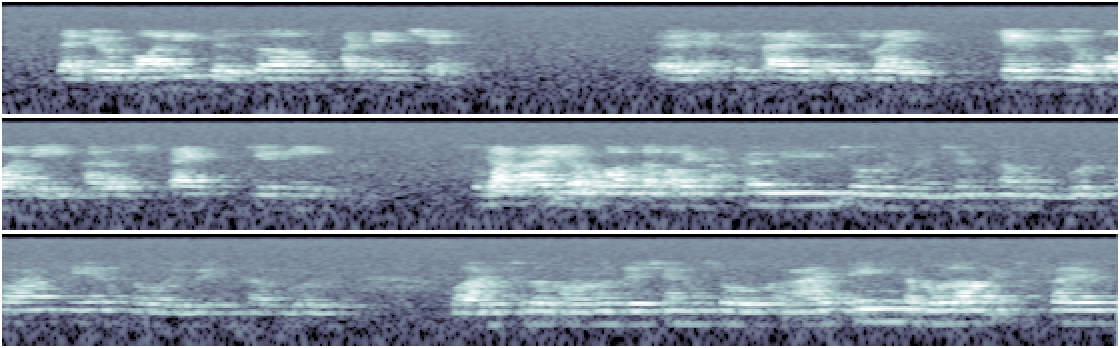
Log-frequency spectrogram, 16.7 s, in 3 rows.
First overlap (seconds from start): 7.9 s

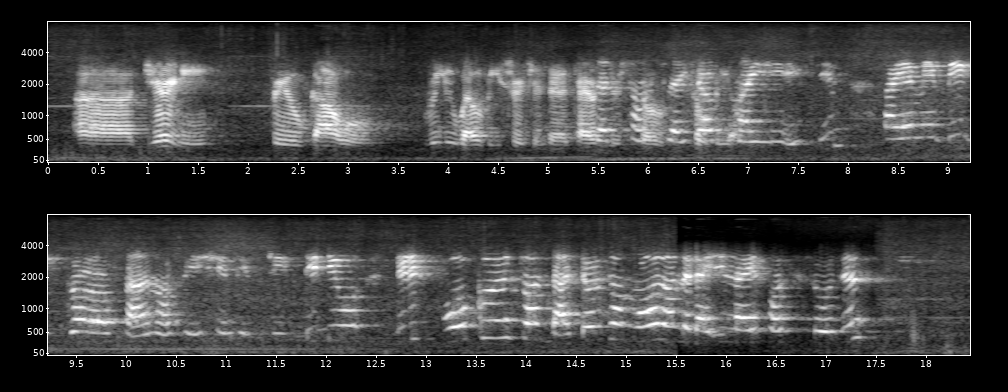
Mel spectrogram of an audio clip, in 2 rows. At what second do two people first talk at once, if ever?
5.4 s

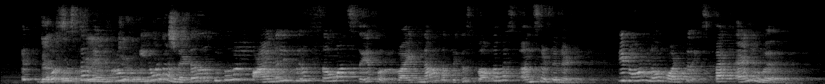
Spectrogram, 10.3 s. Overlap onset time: 0.5 s

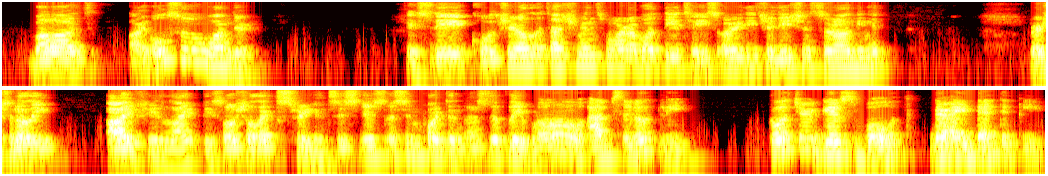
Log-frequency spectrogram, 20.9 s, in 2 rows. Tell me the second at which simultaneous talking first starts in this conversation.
none

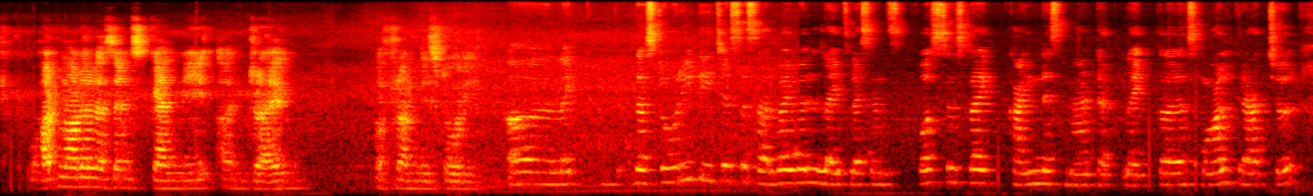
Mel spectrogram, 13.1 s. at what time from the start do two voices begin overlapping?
none

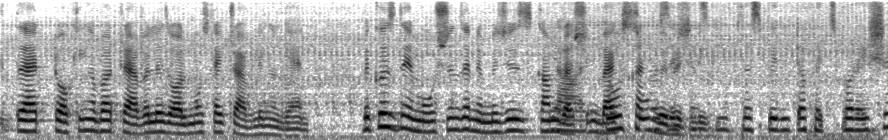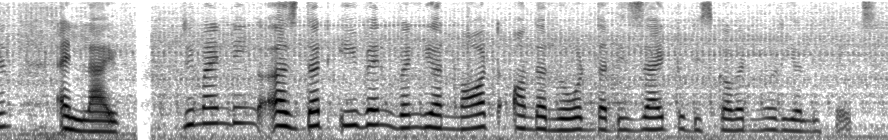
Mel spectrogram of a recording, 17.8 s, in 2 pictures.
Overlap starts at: 5.5 s

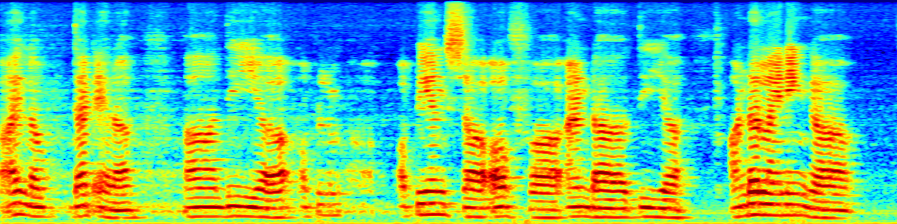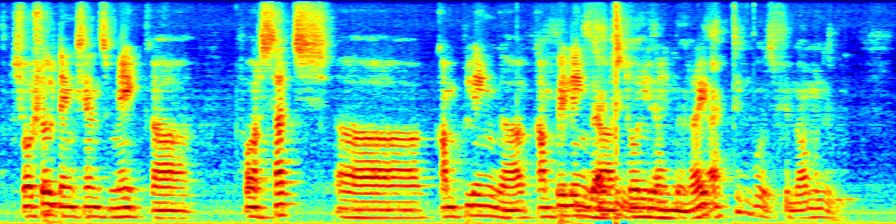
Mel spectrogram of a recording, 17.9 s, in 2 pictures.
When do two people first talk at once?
14.7 s

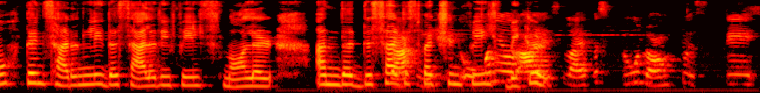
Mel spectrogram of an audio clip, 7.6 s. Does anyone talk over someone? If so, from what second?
3.9 s

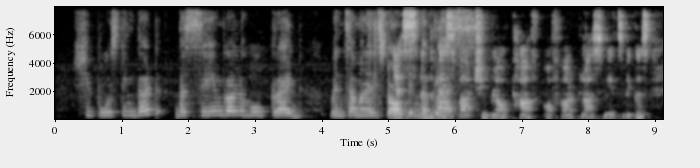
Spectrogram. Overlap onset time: 5.0 s

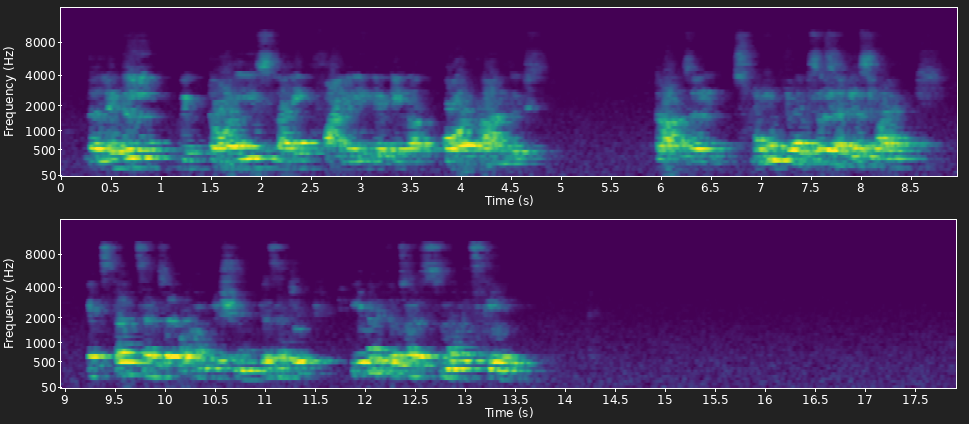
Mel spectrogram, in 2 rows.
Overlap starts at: 7.0 s

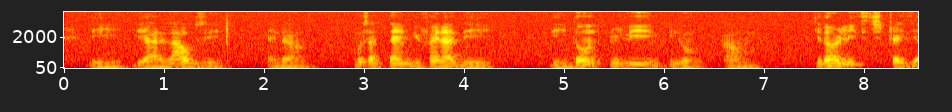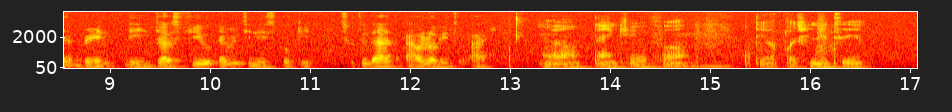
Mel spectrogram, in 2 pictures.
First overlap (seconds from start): none

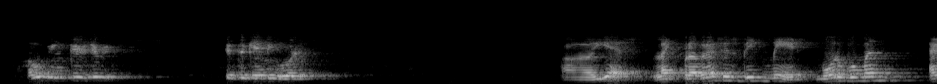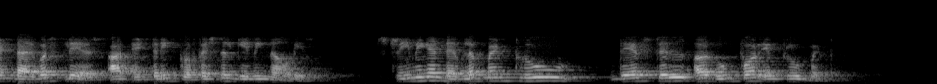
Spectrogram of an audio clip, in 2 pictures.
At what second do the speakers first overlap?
none

